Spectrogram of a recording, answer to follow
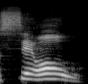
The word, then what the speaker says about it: Sheol: Inferno antigo testamento e a palavra seol é mas pronunciamos céu mas ela se escreve sheol é a palavra traduzida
